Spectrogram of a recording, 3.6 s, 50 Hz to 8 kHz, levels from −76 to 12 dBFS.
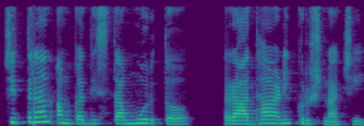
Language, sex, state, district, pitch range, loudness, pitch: Konkani, female, Goa, North and South Goa, 205-245 Hz, -18 LUFS, 230 Hz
